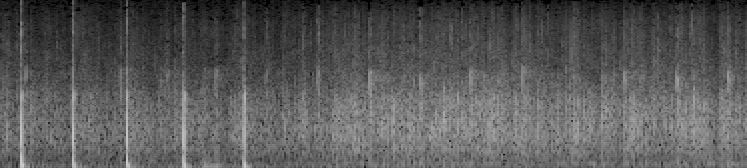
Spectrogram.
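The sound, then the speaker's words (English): Five loud, evenly spaced claps open the moment, then an audience joins in with a steady, sustained round of applause recognizing the middle school and high school youth leaders standing up, carrying on to the end. “if you are one of our leaders in middle school or high school, that you've been a part of these kids' life, if you could stand up right now, if anyone's here, stand up right now so we can recognize you. Yeah, round of applause.”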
